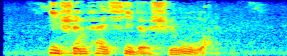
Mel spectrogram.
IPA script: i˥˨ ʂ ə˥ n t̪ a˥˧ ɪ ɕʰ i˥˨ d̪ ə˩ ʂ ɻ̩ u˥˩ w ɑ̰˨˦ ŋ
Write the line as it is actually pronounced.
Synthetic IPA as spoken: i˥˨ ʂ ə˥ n t̪ʰ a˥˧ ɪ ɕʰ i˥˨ d̪ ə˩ ʂ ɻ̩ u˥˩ w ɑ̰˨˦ ŋ

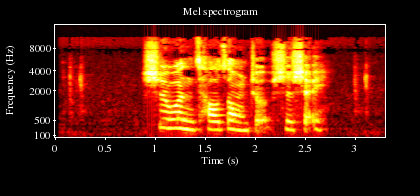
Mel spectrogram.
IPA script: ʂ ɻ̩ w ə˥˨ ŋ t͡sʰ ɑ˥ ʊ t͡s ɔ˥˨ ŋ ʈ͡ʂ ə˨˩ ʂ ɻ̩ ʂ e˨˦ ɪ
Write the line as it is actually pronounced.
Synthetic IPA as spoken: ʂ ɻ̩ w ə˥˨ n t͡sʰ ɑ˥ ʊ t͡s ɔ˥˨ ŋ ʈ͡ʂ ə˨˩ ʂ ɻ̩ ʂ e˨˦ ɪ

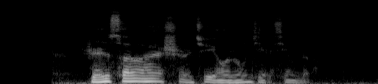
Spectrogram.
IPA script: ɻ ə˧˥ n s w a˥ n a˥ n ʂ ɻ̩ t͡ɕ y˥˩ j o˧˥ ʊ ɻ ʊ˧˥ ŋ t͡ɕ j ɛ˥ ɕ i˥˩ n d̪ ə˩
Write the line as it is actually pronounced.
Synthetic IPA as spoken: ɻ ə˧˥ n s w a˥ n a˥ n ʂ ɻ̩ t͡ɕ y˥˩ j o˨˩ ʊ ɻ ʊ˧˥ ŋ t͡ɕ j ɛ˨˩ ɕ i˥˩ ŋ d̪ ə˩

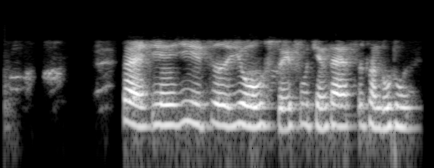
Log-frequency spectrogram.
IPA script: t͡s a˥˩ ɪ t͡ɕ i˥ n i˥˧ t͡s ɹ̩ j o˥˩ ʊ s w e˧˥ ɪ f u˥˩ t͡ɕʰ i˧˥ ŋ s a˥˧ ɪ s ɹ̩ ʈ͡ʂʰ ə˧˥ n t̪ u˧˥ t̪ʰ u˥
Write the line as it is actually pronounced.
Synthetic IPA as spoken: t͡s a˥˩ ɪ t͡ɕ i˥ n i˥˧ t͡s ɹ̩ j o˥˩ ʊ s w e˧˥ ɪ f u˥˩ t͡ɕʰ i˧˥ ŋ t͡s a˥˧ ɪ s ɹ̩ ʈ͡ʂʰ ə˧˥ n t̪ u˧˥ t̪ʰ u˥

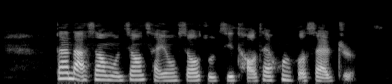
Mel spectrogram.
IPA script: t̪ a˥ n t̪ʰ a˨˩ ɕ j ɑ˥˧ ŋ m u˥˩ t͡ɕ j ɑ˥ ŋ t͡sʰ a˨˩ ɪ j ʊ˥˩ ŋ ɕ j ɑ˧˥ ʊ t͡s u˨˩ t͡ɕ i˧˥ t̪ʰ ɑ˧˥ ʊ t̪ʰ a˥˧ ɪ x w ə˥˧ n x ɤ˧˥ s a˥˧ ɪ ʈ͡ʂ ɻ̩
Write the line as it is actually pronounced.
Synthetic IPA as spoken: t̪ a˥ n t̪ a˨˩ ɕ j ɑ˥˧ ŋ m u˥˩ t͡ɕ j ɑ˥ ŋ t͡sʰ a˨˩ ɪ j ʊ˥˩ ŋ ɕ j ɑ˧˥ ʊ t͡s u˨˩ t͡ɕ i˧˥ t̪ʰ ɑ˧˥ ʊ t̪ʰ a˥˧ ɪ x w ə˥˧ n x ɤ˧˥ s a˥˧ ɪ ʈ͡ʂ ɻ̩

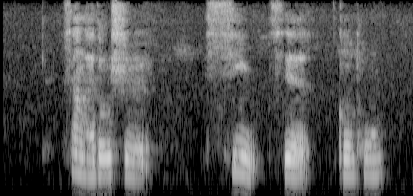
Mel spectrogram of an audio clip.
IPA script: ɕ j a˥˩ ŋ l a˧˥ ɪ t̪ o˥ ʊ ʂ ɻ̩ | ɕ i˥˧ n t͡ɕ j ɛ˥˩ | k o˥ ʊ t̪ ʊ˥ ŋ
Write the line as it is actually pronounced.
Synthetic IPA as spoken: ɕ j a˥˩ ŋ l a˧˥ ɪ t̪ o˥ ʊ ʂ ɻ̩ | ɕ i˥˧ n t͡ɕ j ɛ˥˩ | k o˥ ʊ t̪ʰ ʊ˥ ŋ

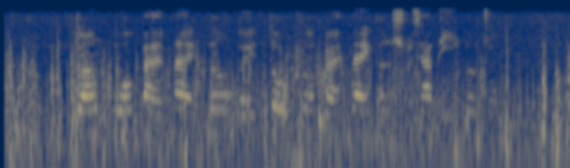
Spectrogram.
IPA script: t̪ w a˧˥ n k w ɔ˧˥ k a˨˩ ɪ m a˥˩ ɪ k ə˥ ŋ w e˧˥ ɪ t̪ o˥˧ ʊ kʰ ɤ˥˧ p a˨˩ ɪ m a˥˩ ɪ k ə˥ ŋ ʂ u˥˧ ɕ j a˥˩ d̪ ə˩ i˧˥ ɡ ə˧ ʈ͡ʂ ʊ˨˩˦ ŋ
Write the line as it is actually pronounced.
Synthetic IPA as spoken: t̪ w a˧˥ n k w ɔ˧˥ p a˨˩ ɪ m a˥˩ ɪ k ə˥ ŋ w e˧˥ ɪ t̪ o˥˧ ʊ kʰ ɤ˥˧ p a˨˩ ɪ m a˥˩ ɪ k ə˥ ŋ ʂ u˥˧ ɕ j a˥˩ d̪ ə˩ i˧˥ ɡ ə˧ ʈ͡ʂ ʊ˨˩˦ ŋ

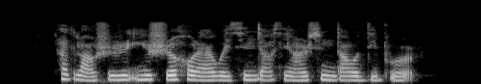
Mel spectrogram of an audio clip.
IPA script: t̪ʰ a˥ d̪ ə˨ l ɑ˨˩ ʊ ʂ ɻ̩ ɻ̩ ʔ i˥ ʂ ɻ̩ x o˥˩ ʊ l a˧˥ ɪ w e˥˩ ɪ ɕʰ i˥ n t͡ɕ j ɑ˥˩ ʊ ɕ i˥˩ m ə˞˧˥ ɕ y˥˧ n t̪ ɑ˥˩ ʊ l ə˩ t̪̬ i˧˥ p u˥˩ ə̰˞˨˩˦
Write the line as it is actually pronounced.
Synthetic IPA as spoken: t̪ʰ a˥ d̪ ə˨ l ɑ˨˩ ʊ ʂ ɻ̩ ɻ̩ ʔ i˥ ʂ ɻ̩ x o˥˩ ʊ l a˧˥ ɪ w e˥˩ ɪ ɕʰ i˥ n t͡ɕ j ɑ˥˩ ʊ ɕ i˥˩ ŋ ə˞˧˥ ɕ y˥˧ n t̪ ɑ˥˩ ʊ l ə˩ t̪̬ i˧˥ p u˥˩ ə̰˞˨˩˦

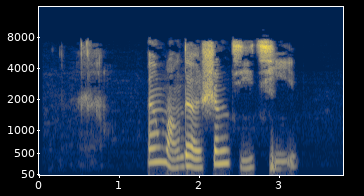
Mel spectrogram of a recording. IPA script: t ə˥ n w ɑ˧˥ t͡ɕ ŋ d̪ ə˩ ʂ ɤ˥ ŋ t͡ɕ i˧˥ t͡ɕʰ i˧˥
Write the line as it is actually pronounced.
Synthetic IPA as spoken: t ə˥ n w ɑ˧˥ ŋ d̪ ə˧ ʂ ɤ˥ ŋ t͡ɕ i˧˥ t͡ɕʰ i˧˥

